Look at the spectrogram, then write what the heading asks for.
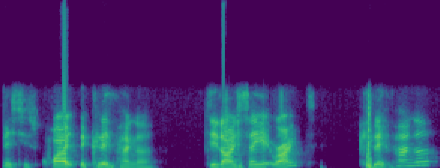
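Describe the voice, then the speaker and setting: A jolly, pompous major played by a woman in a radio melodrama. The voice is a fairly high one for such a figure, hearty and blustering, on a slightly dull recording. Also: lively intonation, unhurried, background noise. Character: jolly, blustering upper-class major, heroine's father. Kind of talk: melodramatic radio play acting.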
